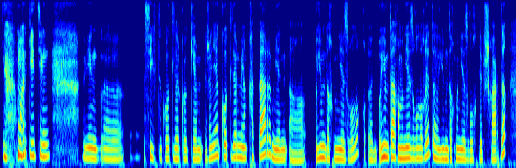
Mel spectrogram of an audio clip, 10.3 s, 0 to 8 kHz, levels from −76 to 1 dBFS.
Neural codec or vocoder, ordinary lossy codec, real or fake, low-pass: codec, 16 kHz, 8 kbps, FunCodec, trained on Chinese and English, 25 frames a second; none; fake; none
